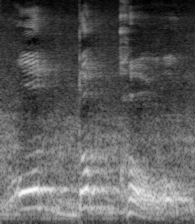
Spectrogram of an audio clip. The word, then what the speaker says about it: অধ্যক্ষ: যেমন অধ্যক্ষ, এখানে দটা হলো মধ্যে, তার সাথে জফলা আছে, কিন্তু এখানে অধ্যক্ষ, অধ্যক্ষ উচ্চারণটা হচ্ছে অধ্যক্ষ, অধ্যক্ষ, এই দটা দুইবার হয়েছে।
